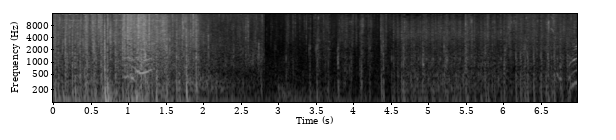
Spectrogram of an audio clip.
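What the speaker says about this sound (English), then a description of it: "Fighter pilot inbound. Strafing the target." Rapid strafing gunfire from a fighter plane in a video game, a loud dense burst of shots at the start that gives way to quieter scattered reports and background battle noise.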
